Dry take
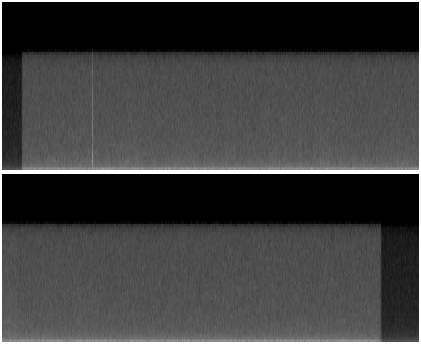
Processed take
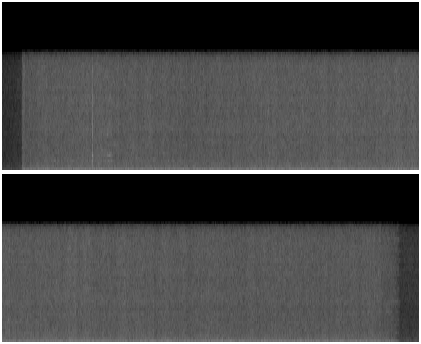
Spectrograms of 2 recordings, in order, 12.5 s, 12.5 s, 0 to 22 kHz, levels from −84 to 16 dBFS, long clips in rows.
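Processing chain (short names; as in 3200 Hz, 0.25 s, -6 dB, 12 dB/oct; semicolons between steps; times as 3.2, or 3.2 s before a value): compressor 4:1, threshold -28 dBFS, peak gain reduction 9.5 dB; tilt +2 dB/oct; non-linear reverb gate 0.3 s rising, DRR -0.5 dB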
